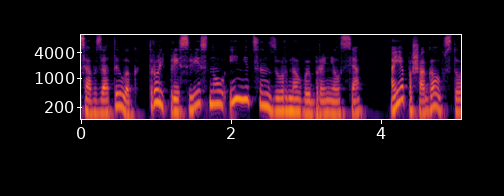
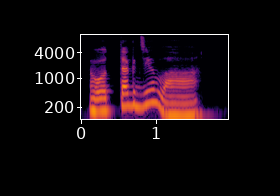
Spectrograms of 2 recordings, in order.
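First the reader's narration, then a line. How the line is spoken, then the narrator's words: Drawling. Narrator (Russian): протянул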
